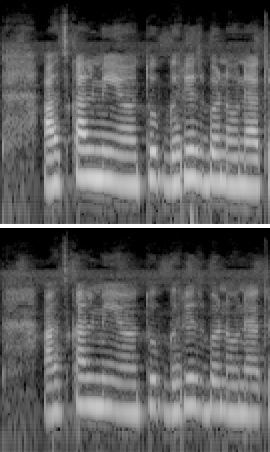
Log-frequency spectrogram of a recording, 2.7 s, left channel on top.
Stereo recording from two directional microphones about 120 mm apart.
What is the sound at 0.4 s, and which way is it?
Speech, 50° left (ahead or behind).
